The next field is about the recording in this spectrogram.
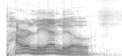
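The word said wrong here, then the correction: Paralluelo: Suck, man. I know I suck. Help me out here, bro. Honestly, my pronunciations are getting worse and worse, fam. – Parayuelo.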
